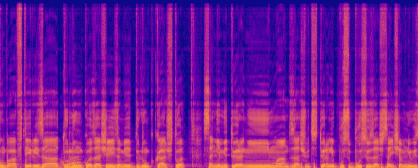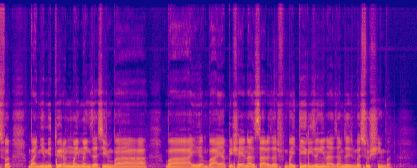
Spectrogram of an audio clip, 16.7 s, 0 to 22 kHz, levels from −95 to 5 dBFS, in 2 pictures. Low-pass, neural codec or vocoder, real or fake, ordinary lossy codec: none; vocoder, 48 kHz, 128 mel bands, Vocos; fake; none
